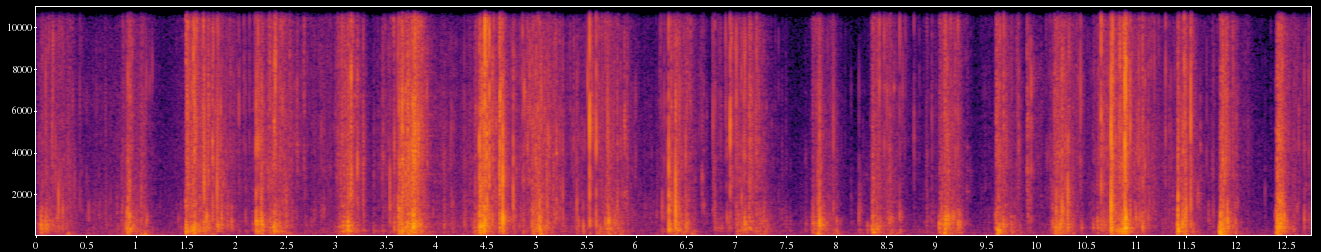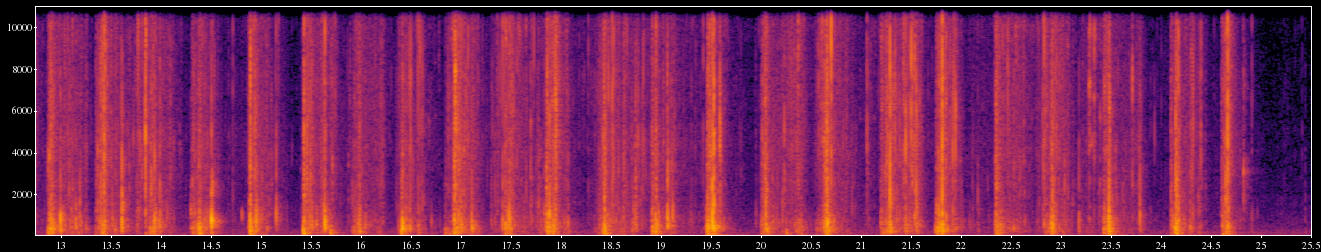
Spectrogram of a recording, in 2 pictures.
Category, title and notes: Sound effects > Human sounds and actions
Warlking on dry bark crunch (woody gravel) XY
Subject : Hand held recording of me walking on some tree bark and dusty ground in a barn where we keep the wood. Date YMD : 2025 04 22 Location : Gergueil Indoor, inside a barn where we keep the wood. Hardware : Tascam FR-AV2 Rode NT5 XY mode. Weather : Processing : Trimmed and Normalized in Audacity.
bark, barn, foot, foot-steps, footsteps, FR-AV2, indoors, NT5, Rode, step, Tascam, walk, Walking, wood, woody, woody-gravel, XY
